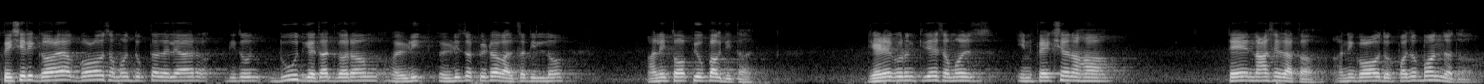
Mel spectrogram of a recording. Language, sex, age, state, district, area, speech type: Goan Konkani, male, 30-45, Goa, Bardez, rural, spontaneous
